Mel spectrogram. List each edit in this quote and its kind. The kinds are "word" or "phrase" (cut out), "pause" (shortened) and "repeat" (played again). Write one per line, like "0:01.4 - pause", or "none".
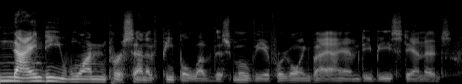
none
